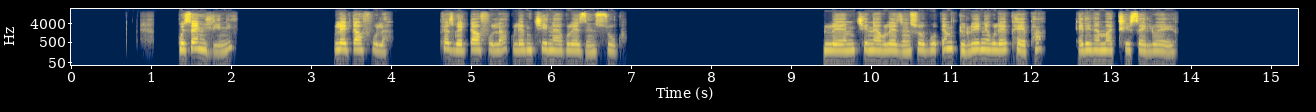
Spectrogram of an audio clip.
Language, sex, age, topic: North Ndebele, female, 25-35, health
